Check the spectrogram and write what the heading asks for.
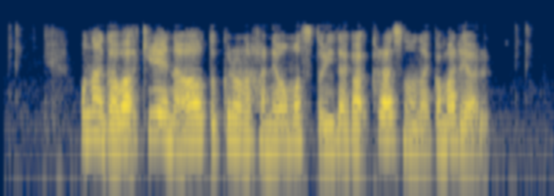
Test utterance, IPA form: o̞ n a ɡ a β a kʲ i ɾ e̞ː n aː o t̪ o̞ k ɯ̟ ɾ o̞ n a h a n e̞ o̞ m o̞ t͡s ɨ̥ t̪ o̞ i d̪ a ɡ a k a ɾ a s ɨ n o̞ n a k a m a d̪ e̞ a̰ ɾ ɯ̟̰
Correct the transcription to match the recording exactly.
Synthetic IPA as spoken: o̞ n a ɡ a β a kʲ i ɾ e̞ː n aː o t̪ o̞ k ɯ̟ ɾ o̞ n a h a n e̞ o̞ m o̞ t͡s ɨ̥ t̪ o̞ i d̪ a ɡ a k a ɾ a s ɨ n o̞ n a k a m a d̪ e̞ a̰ ɾ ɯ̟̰

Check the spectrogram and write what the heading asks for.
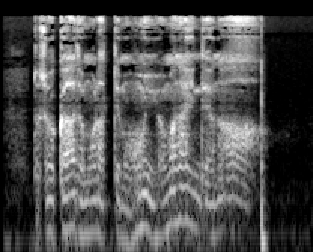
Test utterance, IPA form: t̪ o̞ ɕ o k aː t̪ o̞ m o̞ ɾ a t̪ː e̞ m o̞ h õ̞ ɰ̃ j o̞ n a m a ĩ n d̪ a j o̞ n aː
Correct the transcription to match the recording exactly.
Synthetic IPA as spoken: t̪ o̞ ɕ o k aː d̪ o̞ m o̞ ɾ a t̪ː e̞ m o̞ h õ̞ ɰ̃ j o̞ m a n a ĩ n d̪ a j o̞ n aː

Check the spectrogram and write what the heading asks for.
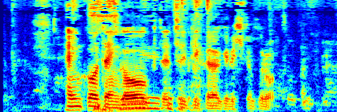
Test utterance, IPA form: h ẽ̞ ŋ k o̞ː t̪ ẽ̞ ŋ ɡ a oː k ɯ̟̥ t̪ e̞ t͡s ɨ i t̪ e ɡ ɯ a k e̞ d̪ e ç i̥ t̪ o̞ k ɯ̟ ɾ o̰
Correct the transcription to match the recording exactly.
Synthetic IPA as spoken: h ẽ̞ ŋ k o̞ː t̪ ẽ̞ ŋ ɡ a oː k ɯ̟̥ t̪ e̞ t͡s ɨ i t̪ e k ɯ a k e̞ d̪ e ç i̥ t̪ o̞ k ɯ̟ ɾ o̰

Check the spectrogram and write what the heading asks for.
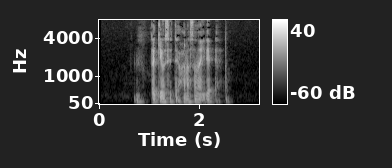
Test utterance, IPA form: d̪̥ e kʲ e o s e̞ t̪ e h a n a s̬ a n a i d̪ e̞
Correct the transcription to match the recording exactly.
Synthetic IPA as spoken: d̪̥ a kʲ i o s e̞ t̪ e h a n a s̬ a n a i d̪ e̞

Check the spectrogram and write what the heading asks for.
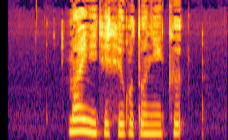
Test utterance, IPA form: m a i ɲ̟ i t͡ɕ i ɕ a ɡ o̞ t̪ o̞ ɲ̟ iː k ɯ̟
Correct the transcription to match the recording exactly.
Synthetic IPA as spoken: m a i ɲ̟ i t͡ɕ i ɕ i ɡ o̞ t̪ o̞ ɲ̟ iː k ɯ̟

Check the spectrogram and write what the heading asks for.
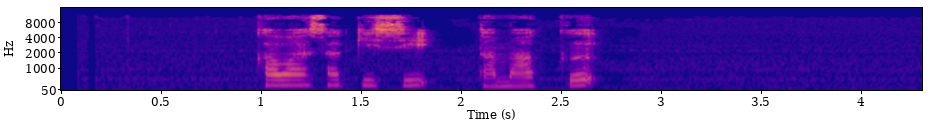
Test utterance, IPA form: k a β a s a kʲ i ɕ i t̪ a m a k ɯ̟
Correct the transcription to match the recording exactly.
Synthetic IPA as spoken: k a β a s a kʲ i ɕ i t̪ a m a k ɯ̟

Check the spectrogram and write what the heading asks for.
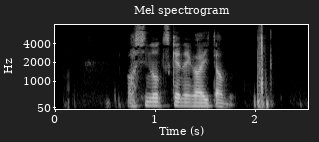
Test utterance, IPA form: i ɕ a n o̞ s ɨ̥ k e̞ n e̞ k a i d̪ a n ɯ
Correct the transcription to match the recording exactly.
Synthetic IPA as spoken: a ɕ i n o̞ t͡s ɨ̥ k e̞ n e̞ ɡ a i t̪ a m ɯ

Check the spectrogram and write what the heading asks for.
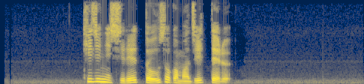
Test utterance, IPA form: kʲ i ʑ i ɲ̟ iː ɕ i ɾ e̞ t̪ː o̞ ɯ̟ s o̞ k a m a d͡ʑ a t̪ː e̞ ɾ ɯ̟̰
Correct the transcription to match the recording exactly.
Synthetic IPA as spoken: kʲ i ʑ i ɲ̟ i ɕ i ɾ e̞ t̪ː o̞ ɯ̟ s o̞ ɡ a m a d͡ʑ i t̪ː e̞ ɾ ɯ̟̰

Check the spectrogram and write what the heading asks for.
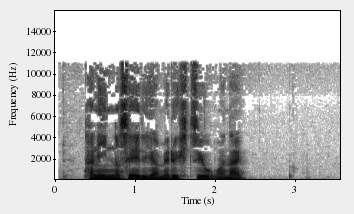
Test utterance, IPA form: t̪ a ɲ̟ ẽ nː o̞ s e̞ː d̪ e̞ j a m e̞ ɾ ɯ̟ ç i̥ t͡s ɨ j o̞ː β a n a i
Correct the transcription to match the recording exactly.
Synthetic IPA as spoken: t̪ a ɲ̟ ĩ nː o̞ s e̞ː d̪ e̞ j a m e̞ ɾ ɯ̟ ç i̥ t͡s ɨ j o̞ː β a n a i

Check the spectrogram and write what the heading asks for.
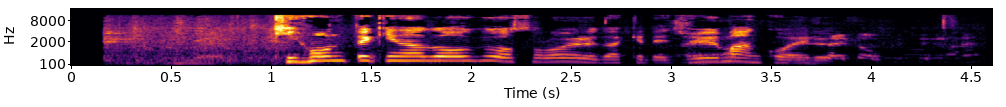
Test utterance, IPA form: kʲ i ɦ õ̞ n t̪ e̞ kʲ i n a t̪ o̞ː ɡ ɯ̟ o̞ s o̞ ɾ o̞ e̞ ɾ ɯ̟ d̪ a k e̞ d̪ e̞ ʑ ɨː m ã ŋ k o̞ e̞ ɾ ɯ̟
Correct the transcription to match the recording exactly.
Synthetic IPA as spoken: kʲ i ɦ õ̞ n t̪ e̞ kʲ i n a d̪ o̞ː ɡ ɯ̟ o̞ s o̞ ɾ o̞ e̞ ɾ ɯ̟ d̪ a k e̞ d̪ e̞ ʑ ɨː m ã ŋ k o̞ e̞ ɾ ɯ̟

